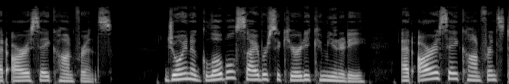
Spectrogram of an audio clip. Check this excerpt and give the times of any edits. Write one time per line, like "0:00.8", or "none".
none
